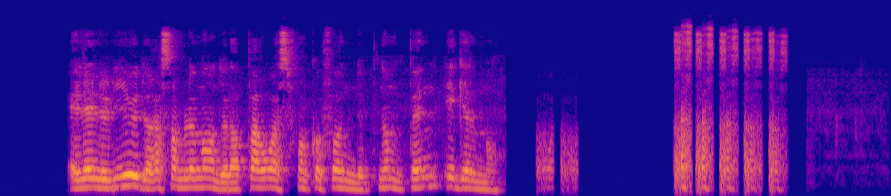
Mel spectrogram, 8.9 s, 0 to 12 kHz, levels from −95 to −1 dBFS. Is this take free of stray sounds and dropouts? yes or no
no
